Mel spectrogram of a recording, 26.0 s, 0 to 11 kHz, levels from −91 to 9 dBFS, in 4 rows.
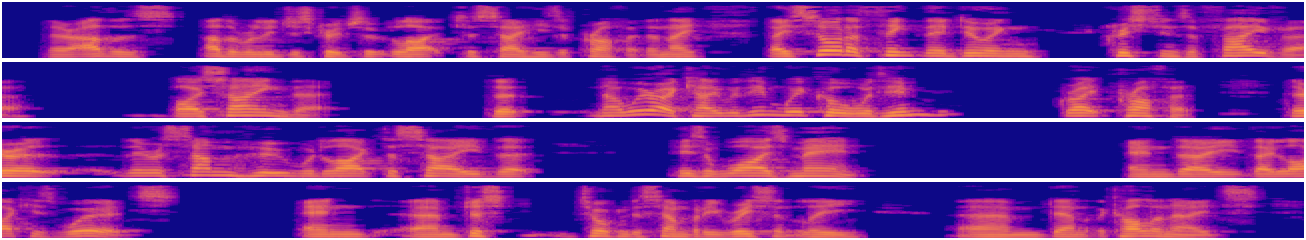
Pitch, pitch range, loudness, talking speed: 145 Hz, 125-170 Hz, -23 LUFS, 170 wpm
